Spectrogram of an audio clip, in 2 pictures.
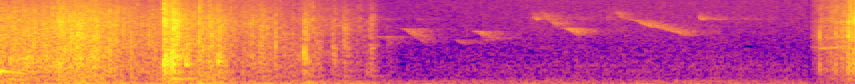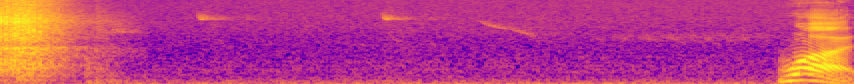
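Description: Rustling crash of leaves and branches as something falls into a bush, with a sharp snap in the middle, fading out over about a second and a half. Then faint bird chirps, with one short rush of noise about three seconds in.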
